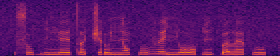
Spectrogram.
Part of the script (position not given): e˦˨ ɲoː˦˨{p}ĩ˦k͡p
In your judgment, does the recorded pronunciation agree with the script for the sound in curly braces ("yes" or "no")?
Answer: no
